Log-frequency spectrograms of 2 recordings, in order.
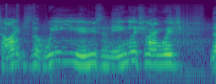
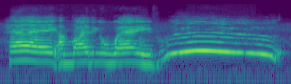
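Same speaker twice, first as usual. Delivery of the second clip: playful surfer cheer; 4 semitones higher, 4 dB louder, much slower than usual. Pretend. Acting a surfer for kids.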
